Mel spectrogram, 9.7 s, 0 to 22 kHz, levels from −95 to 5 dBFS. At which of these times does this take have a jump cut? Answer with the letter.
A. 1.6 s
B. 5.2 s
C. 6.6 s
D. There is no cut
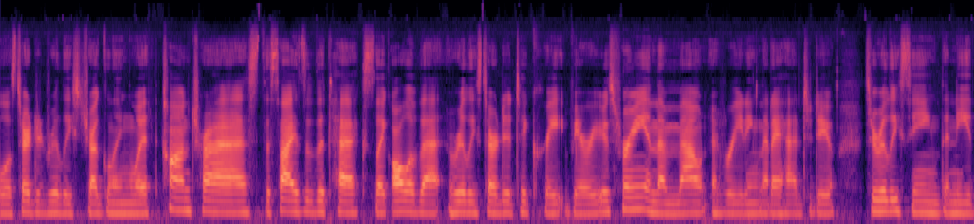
A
